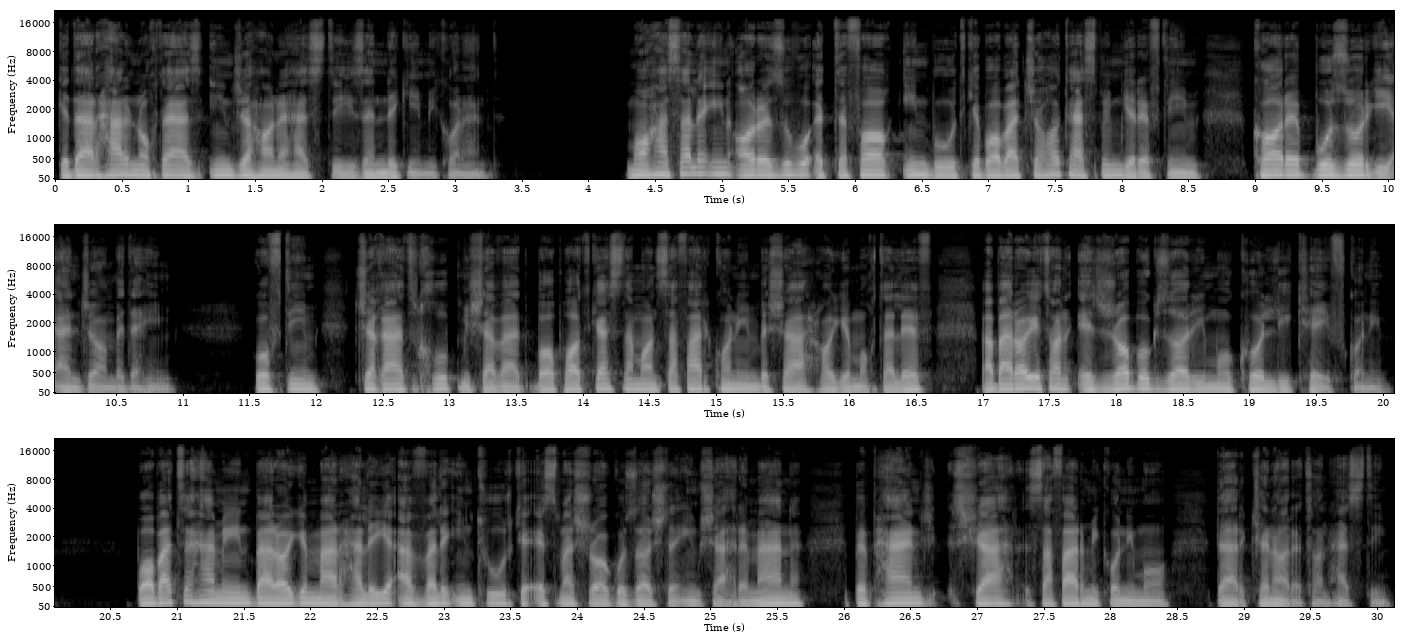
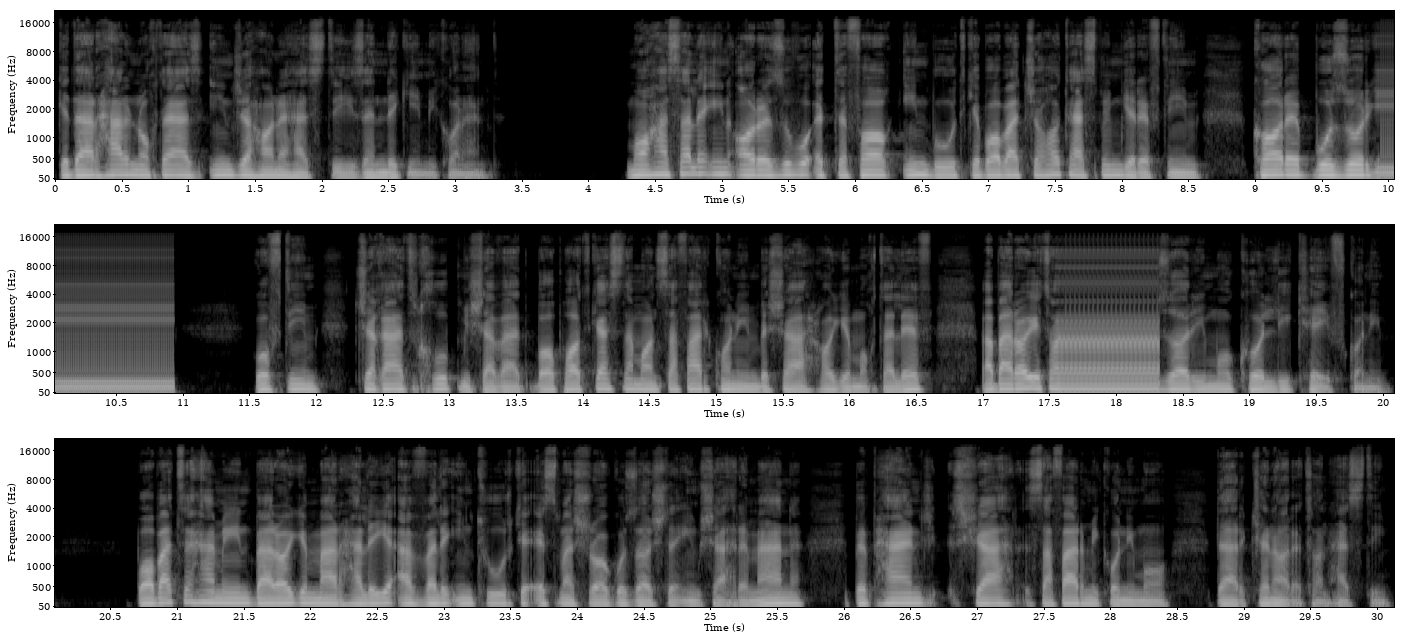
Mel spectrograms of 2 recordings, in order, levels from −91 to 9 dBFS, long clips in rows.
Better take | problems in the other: first | audio freezing; at 10 s for 1 s and at 18 s for 0.5 s

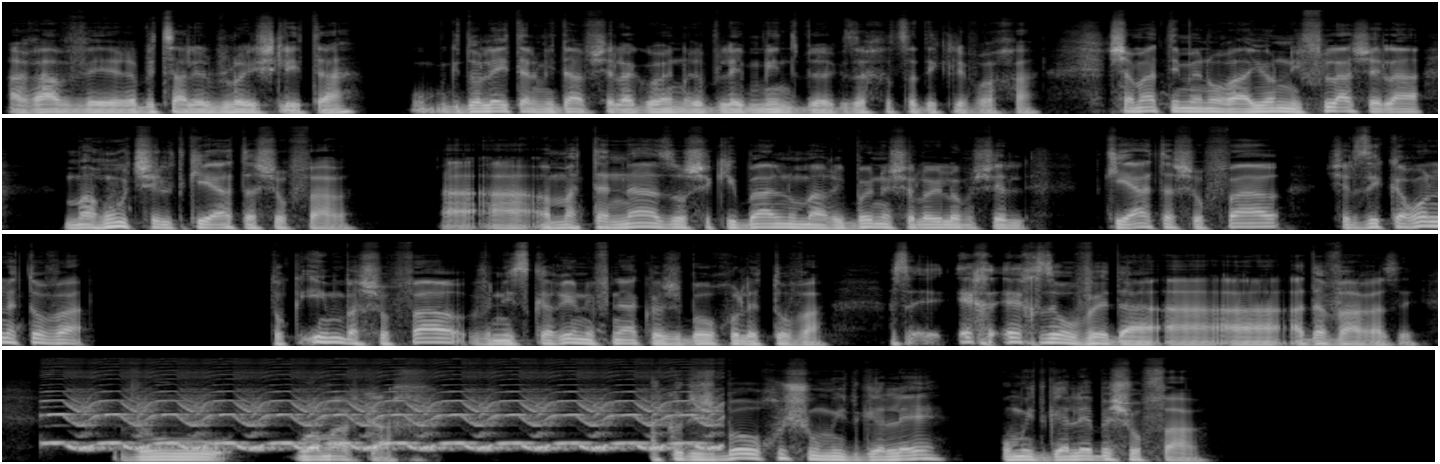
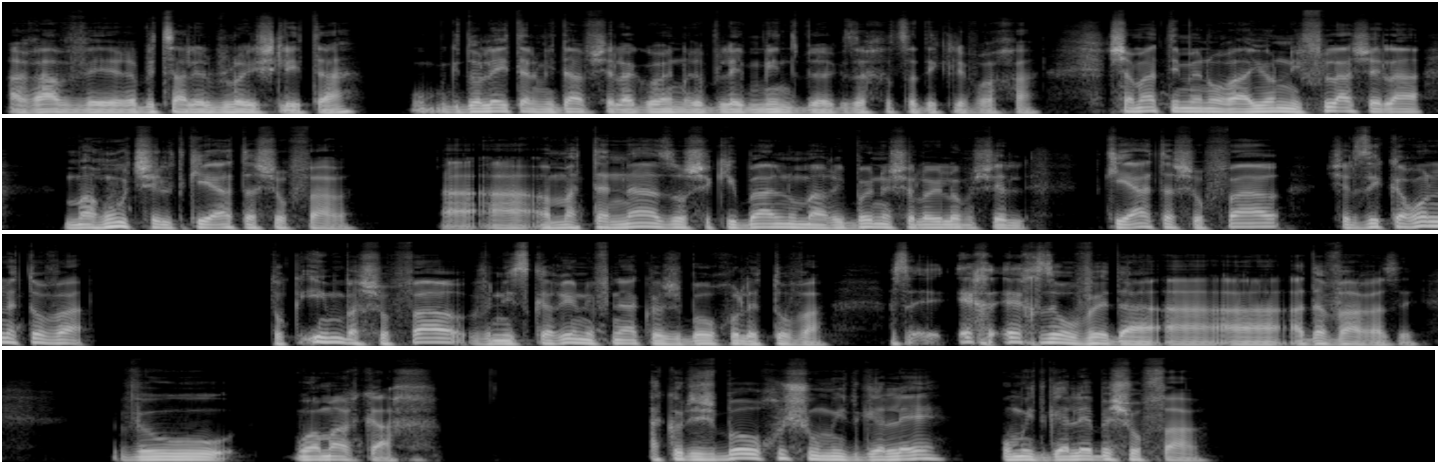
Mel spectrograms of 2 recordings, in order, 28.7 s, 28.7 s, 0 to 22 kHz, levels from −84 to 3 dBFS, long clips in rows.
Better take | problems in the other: second | siren; loud; from 22 to 25 s; peak level with the speech

